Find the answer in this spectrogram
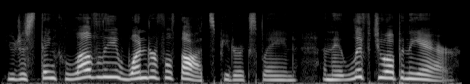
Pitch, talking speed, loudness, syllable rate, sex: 250 Hz, 205 wpm, -19 LUFS, 5.3 syllables/s, female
